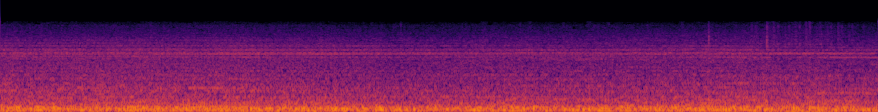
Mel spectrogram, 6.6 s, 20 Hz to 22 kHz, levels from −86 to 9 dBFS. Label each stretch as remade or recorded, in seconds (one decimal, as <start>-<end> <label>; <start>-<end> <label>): 0.0-1.5 remade; 1.5-2.7 recorded; 2.7-6.6 remade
